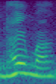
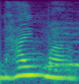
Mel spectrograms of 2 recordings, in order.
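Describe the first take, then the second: First: Much softer, bashful "Hi, Ma."; shy soft greeting. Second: Said in the usual way. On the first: Shown as a demonstration. Son kissing his mother, soft and bashful. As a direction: say "Hi, Ma." softly, shyly. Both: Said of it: "Pero pag kumiss yan, ganun".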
